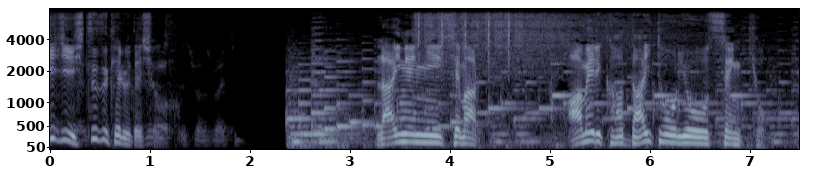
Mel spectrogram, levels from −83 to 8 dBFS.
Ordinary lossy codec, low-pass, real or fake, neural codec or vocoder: none; 7.2 kHz; real; none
